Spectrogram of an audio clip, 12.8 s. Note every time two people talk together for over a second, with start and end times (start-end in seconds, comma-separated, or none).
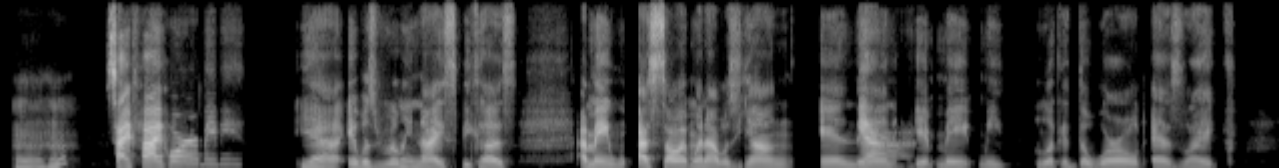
none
